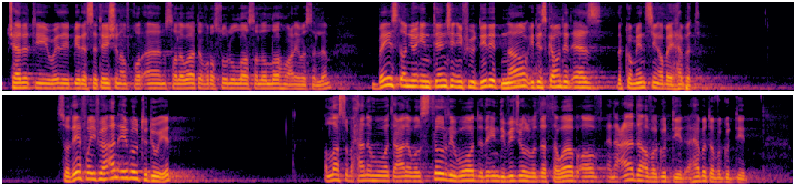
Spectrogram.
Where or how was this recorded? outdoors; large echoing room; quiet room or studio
large echoing room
